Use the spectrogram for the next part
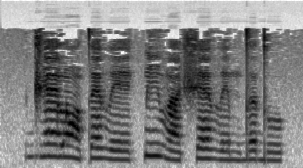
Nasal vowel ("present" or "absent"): present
